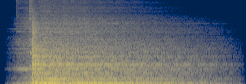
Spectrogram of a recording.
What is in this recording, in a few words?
Waterphone Knock; Sonic Foundry (Sony Creative Software); The Electronic Music Manuscript Collection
